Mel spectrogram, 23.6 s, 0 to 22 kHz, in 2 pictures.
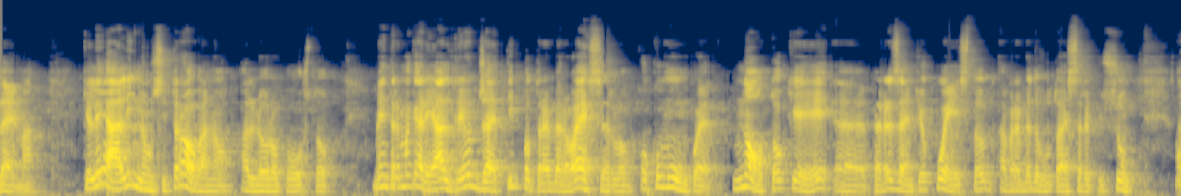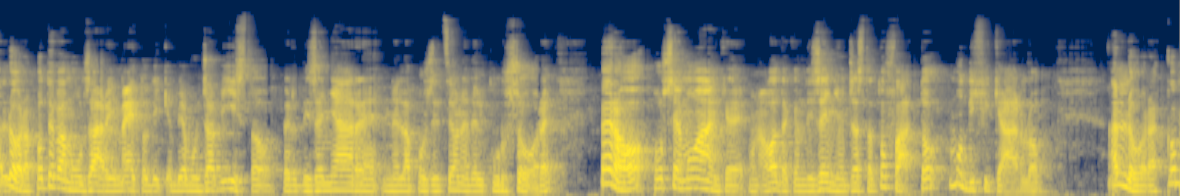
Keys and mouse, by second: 0.0 middle click, 1.1 shift+middle click, 1.9 middle click, 3.2 middle click, 4.4 shift+middle click, 5.0 middle click, 6.5 shift+middle click, 7.0 middle click, 8.5 shift+middle click, 10.7 middle click, 11.5 ctrl+middle click, 17.4 middle click, 19.7 middle click, 21.4 middle click.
